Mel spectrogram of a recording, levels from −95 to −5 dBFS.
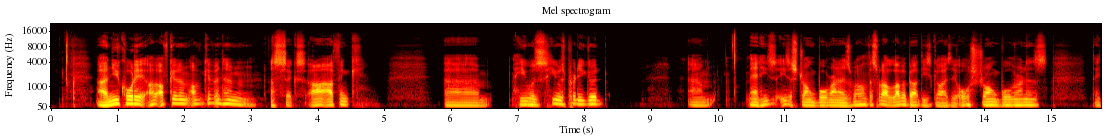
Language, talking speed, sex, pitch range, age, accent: English, 170 wpm, male, 95-110 Hz, 20-39, Australian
